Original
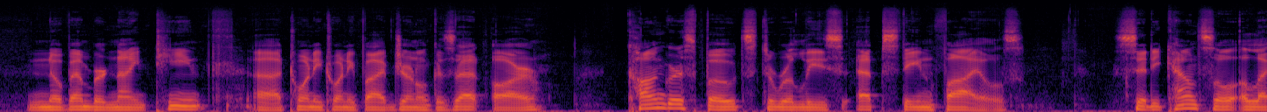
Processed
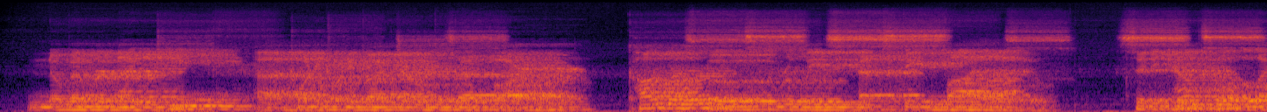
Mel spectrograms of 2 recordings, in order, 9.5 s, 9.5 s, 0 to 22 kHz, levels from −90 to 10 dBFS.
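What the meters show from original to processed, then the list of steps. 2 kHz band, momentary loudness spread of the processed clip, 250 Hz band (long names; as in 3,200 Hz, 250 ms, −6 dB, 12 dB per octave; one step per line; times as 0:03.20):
+7.5 dB, 8 LU, +6.5 dB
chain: reverb whose tail is shaped and stops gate 430 ms flat, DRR −6.5 dB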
